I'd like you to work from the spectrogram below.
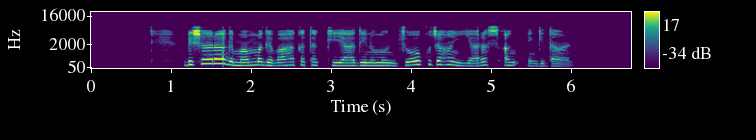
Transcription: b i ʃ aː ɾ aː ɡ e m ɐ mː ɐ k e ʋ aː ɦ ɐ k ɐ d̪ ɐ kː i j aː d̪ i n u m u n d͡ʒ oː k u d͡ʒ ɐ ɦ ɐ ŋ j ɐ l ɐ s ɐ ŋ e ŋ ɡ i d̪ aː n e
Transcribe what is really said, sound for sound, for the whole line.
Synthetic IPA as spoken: b i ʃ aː ɾ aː ɡ e m ɐ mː ɐ ɡ e ʋ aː ɦ ɐ k ɐ t̪ ɐ kː i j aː d̪ i n u m u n d͡ʒ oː k u d͡ʒ ɐ ɦ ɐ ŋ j ɐ ɾ ɐ s ɐ ŋ e ŋ ɡ i d̪ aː n e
